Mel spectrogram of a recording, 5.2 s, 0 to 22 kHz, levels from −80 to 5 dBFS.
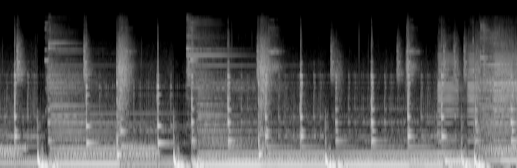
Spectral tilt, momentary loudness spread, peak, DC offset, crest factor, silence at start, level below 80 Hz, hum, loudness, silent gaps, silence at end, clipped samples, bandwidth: -5.5 dB/octave; 4 LU; 0 dBFS; under 0.1%; 14 dB; 0 s; -16 dBFS; none; -16 LUFS; none; 0 s; under 0.1%; 12 kHz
